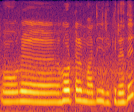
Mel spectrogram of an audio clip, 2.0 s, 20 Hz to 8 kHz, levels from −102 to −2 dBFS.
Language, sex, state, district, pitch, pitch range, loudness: Tamil, female, Tamil Nadu, Kanyakumari, 215 Hz, 205-230 Hz, -14 LUFS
